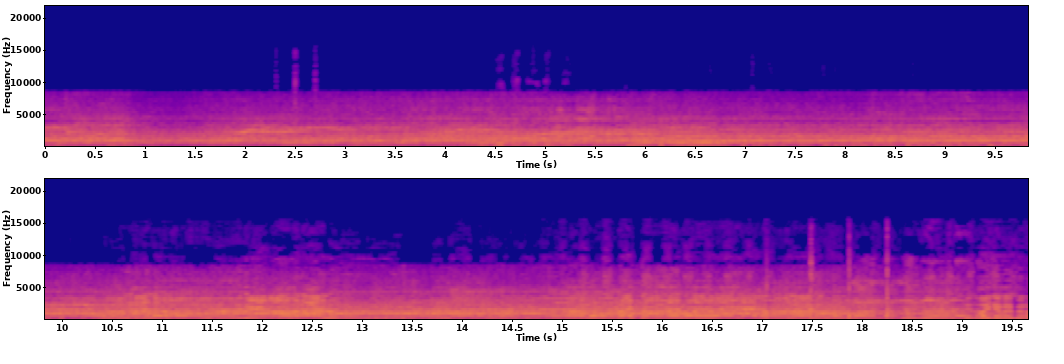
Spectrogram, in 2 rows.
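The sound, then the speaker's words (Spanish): A loud, continuous crowd of schoolchildren and teachers cheering and shouting as they run out of classrooms when the electricity comes back after 112 days, excited voices overlapping for the whole stretch, with scattered thumps like running feet beneath the din. “los estudiantes salieran de los salones corriendo. Las maestras también, locas.”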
